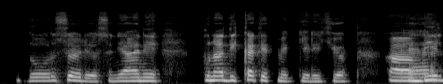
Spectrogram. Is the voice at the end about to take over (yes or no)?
no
